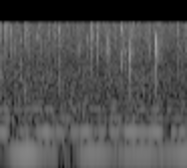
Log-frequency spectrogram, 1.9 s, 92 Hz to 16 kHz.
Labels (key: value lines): label: biophony, midshipman
recorder: SoundTrap 500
